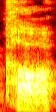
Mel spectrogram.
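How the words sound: The final R sound is dropped.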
